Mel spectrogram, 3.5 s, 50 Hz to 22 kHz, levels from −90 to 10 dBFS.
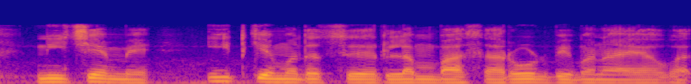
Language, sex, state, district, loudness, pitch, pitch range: Hindi, male, Jharkhand, Ranchi, -17 LUFS, 110 Hz, 105-115 Hz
